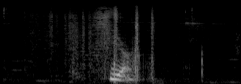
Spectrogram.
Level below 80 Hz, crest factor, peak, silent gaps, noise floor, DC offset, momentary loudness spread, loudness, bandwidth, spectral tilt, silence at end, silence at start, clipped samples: -70 dBFS; 22 dB; -12 dBFS; none; -56 dBFS; under 0.1%; 25 LU; -31 LUFS; 16.5 kHz; -3.5 dB/octave; 0.45 s; 0.5 s; under 0.1%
